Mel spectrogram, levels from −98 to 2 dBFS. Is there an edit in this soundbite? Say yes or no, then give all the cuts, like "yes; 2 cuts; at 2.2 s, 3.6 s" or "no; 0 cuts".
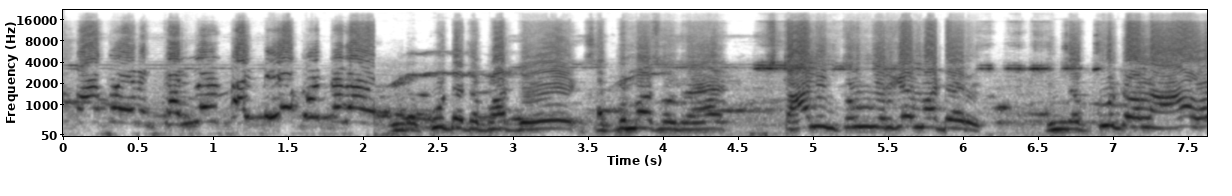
yes; 1 cut; at 2.1 s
